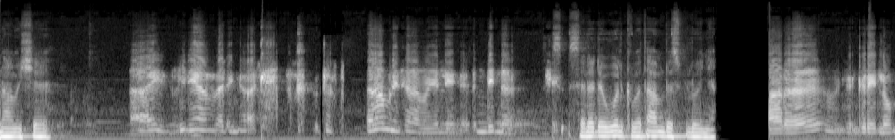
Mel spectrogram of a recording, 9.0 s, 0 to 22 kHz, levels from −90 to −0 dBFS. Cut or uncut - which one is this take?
uncut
